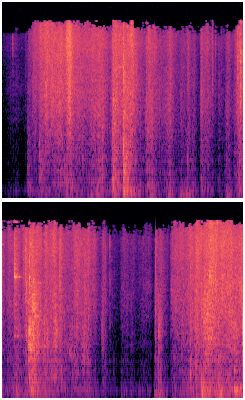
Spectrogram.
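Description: Actors scuffling and moving about on a stage: feet shuffling and scraping, and bodies and clothes rubbing as they grapple. The noise comes in several loud surges, starting about half a second in.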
